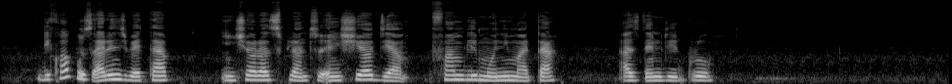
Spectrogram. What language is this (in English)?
Nigerian Pidgin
